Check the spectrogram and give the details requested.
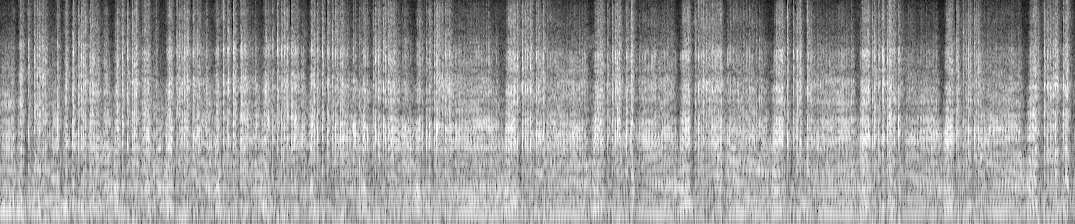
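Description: Car engine revving hard and repeatedly close by, the pitch rising and falling about once a second.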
